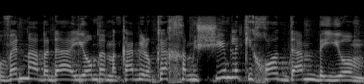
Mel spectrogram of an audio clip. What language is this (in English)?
Hebrew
